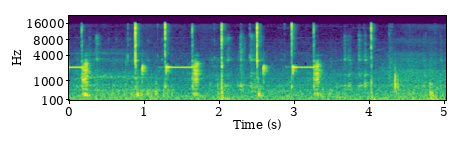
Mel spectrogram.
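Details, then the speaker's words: Formac 120 AM/FM CB radio on transmit: each key-up gives a short clean high bleep among switch clicks, an unwanted tone; someone had fitted a bleep unit by cutting into the delay capacitor, suspected cause, not confirmed. "I don't know whether you can hear but it's making a tone when you actually key up and I'm sure that's not"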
